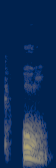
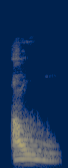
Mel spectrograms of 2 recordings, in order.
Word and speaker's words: Om: It is only Om, which is a single syllabled, alphabet, Om. And therefore, Sampradaya says that chanting Ma separately is incorrect. And I have seen several people, including advanced students, advanced teachers also, saying Aum.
